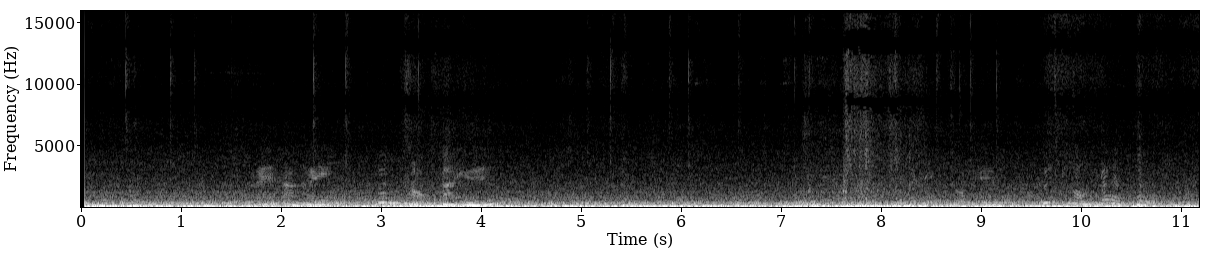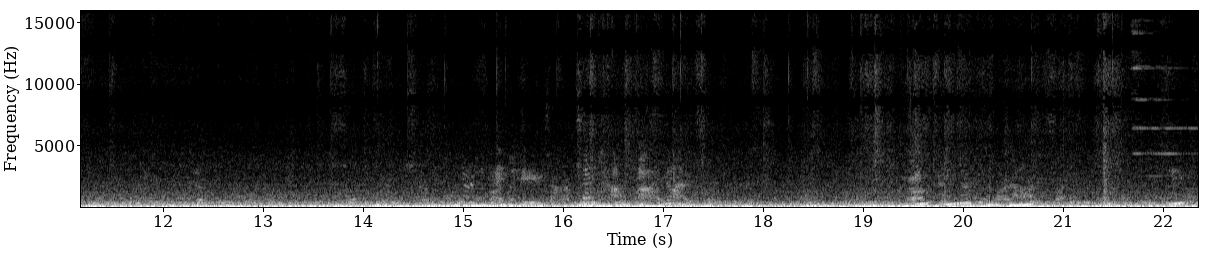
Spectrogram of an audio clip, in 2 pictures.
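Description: Steady low rumble inside a moving bus's cabin, with the bus's recorded on-board voice announcing the next stop, Kwun Tong Law Courts, and asking passengers to hold the handrail in Cantonese, English and Mandarin.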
